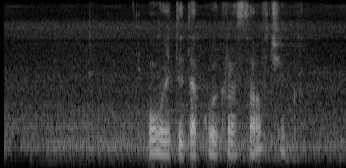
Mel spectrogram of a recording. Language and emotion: Russian, positive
